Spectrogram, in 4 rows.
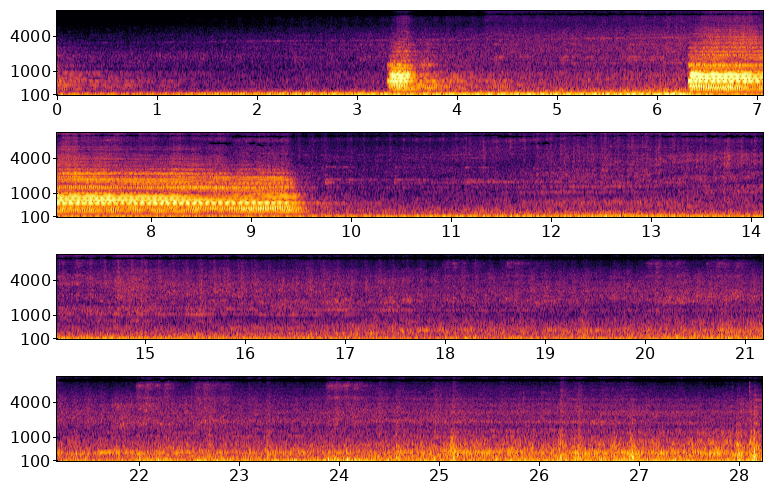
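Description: Amtrak GE P42DC diesel locomotive passing with its engine running and its multi-chime horn sounding a short blast about three seconds in, then a long blast of about three seconds: the closing short-and-long of a grade-crossing signal. The passenger cars then roll past with a steady rumble and wheel clicks over the rail joints.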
